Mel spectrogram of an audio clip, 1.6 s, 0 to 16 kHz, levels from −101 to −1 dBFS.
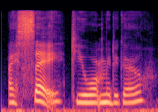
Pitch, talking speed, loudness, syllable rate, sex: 225 Hz, 265 wpm, -17 LUFS, 6.1 syllables/s, female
